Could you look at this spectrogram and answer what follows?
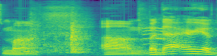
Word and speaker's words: Man: the region of ma it's spelled like man but you leave off the N so it's month um but that area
